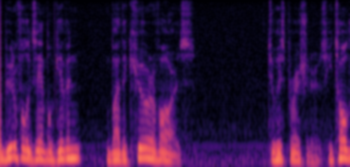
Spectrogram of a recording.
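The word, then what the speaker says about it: Curé of Ars: "My children, a cure of Ars, it's pronounced, sorry.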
